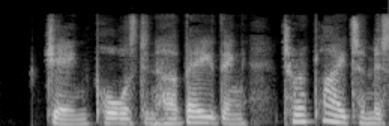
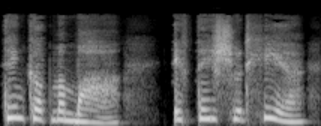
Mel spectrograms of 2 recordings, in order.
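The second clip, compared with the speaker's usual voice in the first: higher, urgent insisting; vehement; 6 semitones higher, 3 dB louder than usual. A narrator's reading. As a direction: push hard to be allowed to leave. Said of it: "said she vehemently".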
